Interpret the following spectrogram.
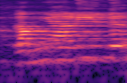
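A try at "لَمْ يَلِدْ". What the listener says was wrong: Nah itu loncat ya sempurnakan bunyi mimnya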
